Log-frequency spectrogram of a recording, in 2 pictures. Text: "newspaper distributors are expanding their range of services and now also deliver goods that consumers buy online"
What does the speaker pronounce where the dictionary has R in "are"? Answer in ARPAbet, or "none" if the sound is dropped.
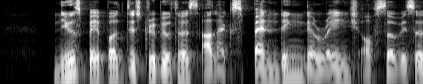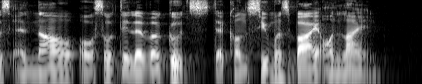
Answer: L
